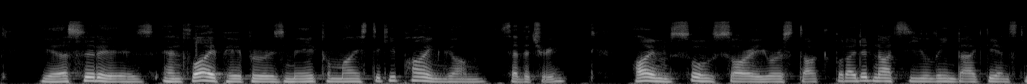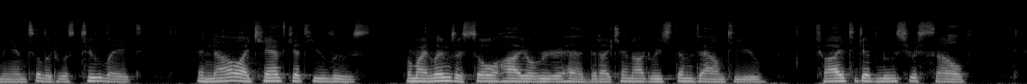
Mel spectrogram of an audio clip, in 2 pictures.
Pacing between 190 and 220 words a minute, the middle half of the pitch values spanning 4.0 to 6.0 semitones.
No: average, 195 wpm; narrow, 2.5 semitones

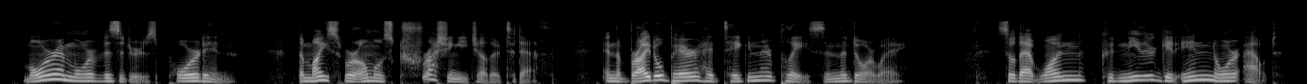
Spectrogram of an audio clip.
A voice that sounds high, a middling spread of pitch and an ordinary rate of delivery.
No: medium, 155 Hz; average, 4.1 semitones; average, 160 wpm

